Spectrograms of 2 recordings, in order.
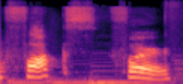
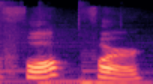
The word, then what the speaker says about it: faux fur: Mas se tu falar fox fur, eles vão pensar que é pelo de raposa. Mas na realidade se fala faux fur. É bem engraçado esse jeito de pronunciar. É que é francês, né?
